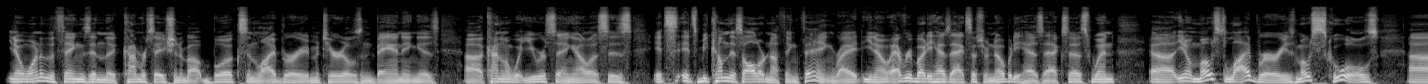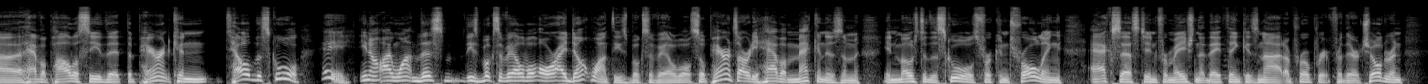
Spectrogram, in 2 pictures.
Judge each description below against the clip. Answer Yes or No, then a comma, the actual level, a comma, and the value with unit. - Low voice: Yes, low, 115 Hz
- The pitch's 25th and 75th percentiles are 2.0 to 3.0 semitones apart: No, average, 4.6 semitones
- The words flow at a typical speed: No, fast, 220 wpm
